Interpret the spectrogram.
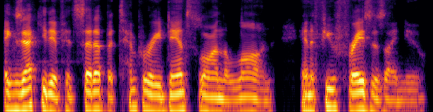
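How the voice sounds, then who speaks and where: A man's voice: fairly low pitch, steady tone, fairly quick. A man introducing and reading his own short story as its author, in the style of a literary reading. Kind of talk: informal spoken introduction, then literary reading. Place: remote video reading series.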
